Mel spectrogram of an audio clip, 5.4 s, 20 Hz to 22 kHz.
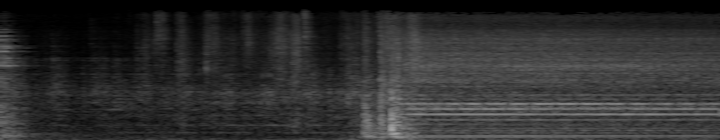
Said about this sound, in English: He uses a hydraulic hoist to unload two empty barrels and to pick up two 55-gallon drums of used frying oil left for him outside the restaurant.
